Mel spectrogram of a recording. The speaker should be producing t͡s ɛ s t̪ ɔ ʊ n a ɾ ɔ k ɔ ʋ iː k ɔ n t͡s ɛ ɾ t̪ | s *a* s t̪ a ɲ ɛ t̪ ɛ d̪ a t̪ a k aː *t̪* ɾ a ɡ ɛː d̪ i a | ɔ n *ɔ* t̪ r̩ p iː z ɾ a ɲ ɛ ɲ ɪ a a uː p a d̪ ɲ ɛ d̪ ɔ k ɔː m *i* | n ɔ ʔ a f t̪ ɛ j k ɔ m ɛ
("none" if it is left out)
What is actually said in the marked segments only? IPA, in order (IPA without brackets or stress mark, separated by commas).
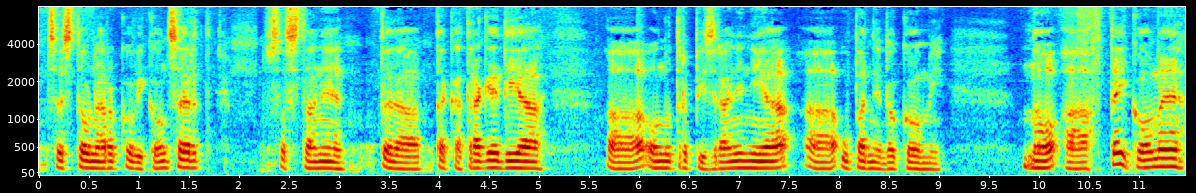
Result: a, t̪, u, i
